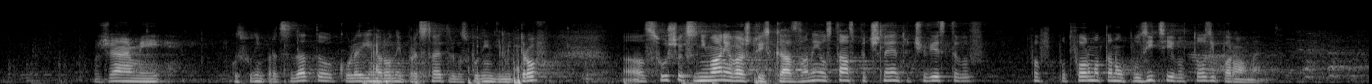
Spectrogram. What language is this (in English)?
Bulgarian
